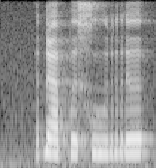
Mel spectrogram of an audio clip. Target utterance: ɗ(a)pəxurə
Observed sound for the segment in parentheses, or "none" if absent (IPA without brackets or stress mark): a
